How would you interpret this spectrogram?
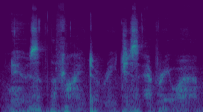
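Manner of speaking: ordinary talk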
